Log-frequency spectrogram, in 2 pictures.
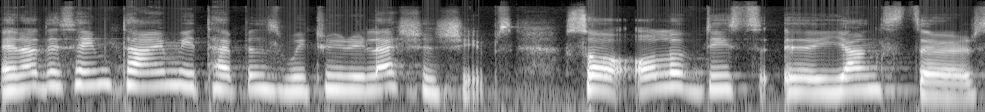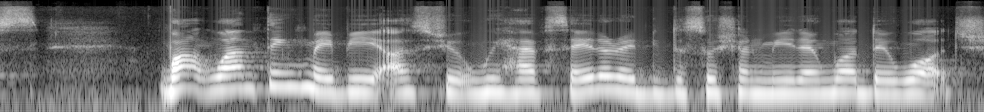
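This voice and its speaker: A woman speaks in an Italian accent. Her pitch is fairly high and her pace moderate. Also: ordinary pitch variation. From Italy. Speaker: Buddhist nun. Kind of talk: TV interview. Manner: halting.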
